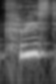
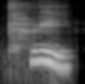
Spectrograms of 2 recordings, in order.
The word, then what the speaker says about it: Christ: So when Christ is on its own, if we didn't have the ST, it would just be cri. And actually, cri would be to scream as well. So it's not particularly elegant, and it can cause a bit of confusion. So we bring the ST back in.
